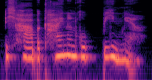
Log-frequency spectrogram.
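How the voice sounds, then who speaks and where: A woman voicing a selfless, sorrowful prince statue in a whispered role-play, gentle in manner. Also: mid-range voice, slow pace, slightly rough.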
